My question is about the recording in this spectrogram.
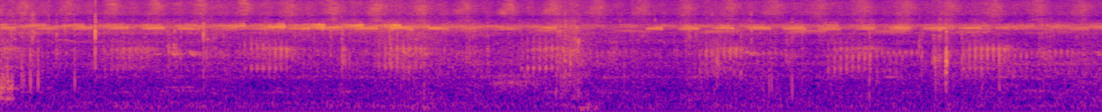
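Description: Frogs croaking, short calls repeating about twice a second, over a steady high-pitched insect trill.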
